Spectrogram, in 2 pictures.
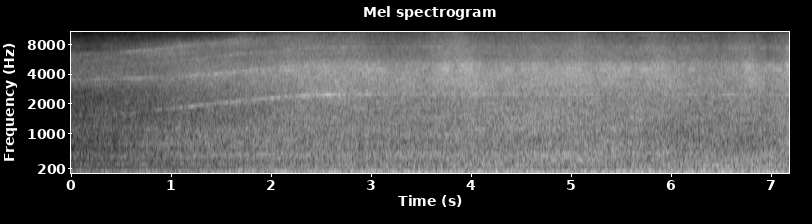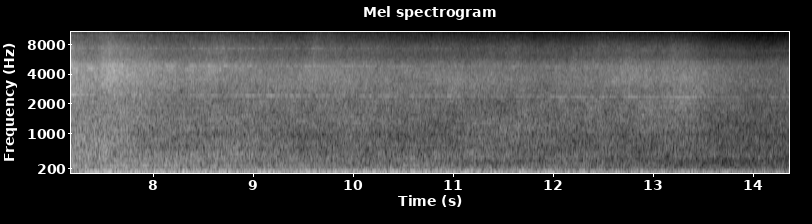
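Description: A jet airliner rolls and climbs out from runway 02 at Lisbon Airport, its engines building to a loud, sustained roar with a rising whine, then holding steady as it departs.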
